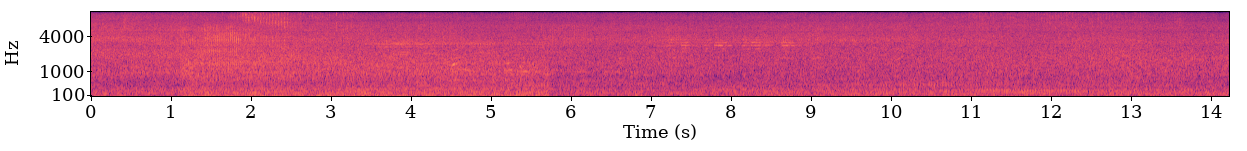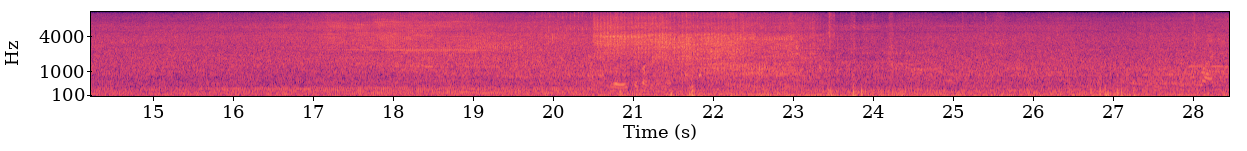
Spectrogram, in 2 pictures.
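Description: Road traffic noise, a steady rumble of cars on the road, with indistinct voices in the background; it swells for a couple of seconds about three-quarters of the way in.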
